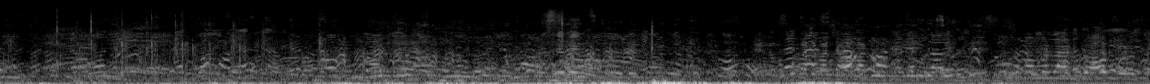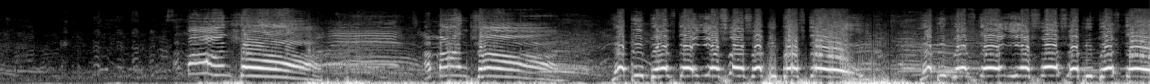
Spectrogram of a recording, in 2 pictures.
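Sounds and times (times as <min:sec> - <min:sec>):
people chattering: 0:00.0 - 0:23.0.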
